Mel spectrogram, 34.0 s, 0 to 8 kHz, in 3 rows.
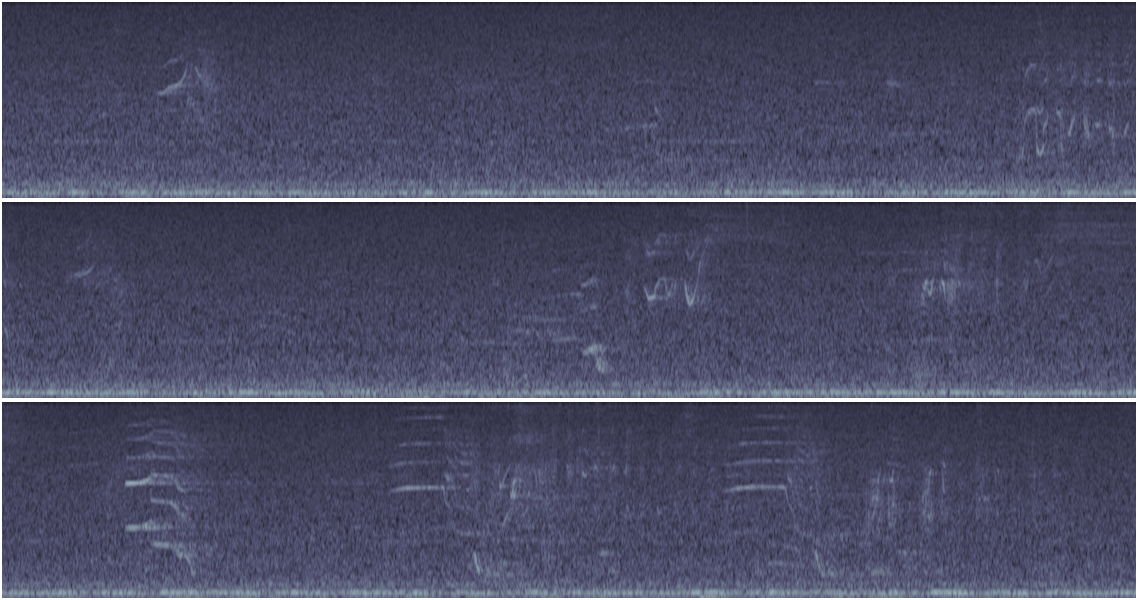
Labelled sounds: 1.4	2.4	killer whale, 0.10 to 5.8 kHz
5.9	7.1	killer whale, 0.24 to 2.4 kHz
10.1	11.6	killer whale, southern resident, 0.10 to 7.5 kHz
11.9	12.7	killer whale, 0.10 to 5.9 kHz
16.3	17.5	killer whale, southern resident, 0.10 to 3.0 kHz
17.5	19.3	killer whale, 1.2 to 8.0 kHz
19.9	22.9	killer whale, 0.10 to 8.0 kHz
23.8	24.9	killer whale, southern resident, J pod, call S01, 0.10 to 8.0 kHz
26.2	29.7	killer whale, 0.29 to 8.0 kHz
29.8	31.2	killer whale, southern resident, J pod, call S01, 0.10 to 8.0 kHz
31.3	33.4	killer whale, 0.28 to 3.5 kHz

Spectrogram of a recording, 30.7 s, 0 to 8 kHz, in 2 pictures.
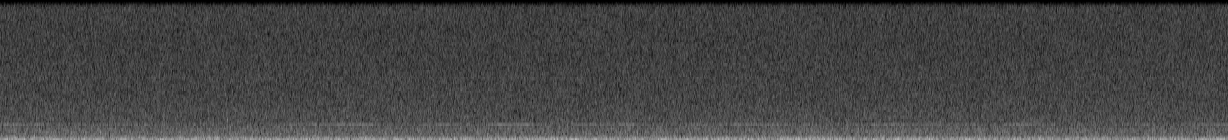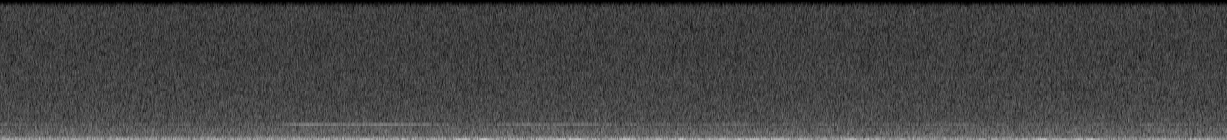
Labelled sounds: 18.9	19.3	vessel noise, 0.86 to 0.99 kHz

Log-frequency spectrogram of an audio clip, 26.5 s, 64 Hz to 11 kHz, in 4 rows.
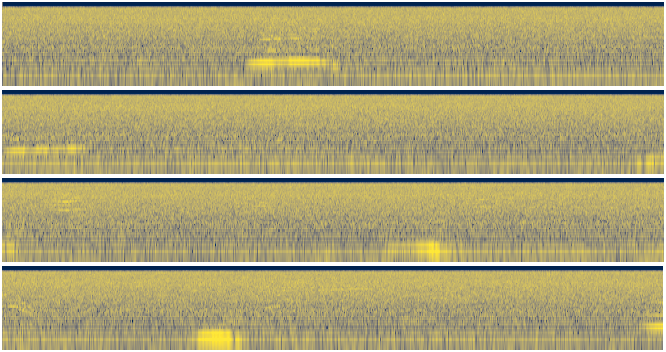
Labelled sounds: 2.6	2.8	humpback whale, 1.1 to 1.2 kHz
13.7	14.1	humpback whale, 1.5 to 2.8 kHz
23.0	23.6	humpback whale, 2.5 to 2.7 kHz

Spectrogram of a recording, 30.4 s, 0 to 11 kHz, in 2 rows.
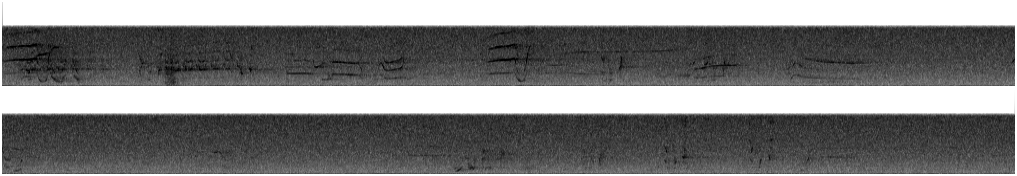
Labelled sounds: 0.0	0.8	killer whale, northern resident, 1.7 to 7.4 kHz
2.5	3.1	killer whale, northern resident, 2.0 to 2.4 kHz
4.3	5.4	killer whale, northern resident, 1.1 to 3.3 kHz
5.7	6.1	killer whale, northern resident, 0.96 to 3.8 kHz
6.6	7.9	killer whale, northern resident, 1.6 to 7.3 kHz
8.2	8.9	killer whale, northern resident, 1.6 to 4.5 kHz
9.3	11.1	killer whale, northern resident, 1.2 to 4.8 kHz
11.9	13.0	killer whale, northern resident, 0.93 to 3.7 kHz

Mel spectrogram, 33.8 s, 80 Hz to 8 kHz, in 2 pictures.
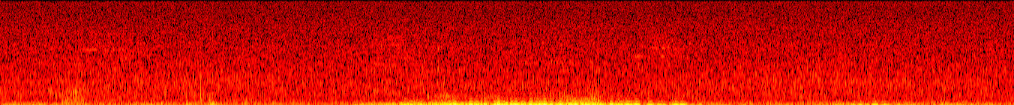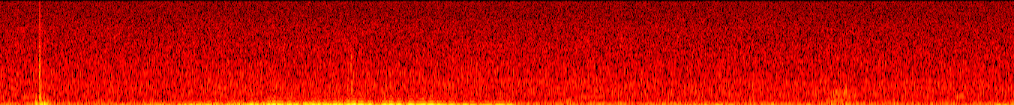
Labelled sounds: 1.4	1.6	humpback whale, 1.8 to 2.0 kHz

